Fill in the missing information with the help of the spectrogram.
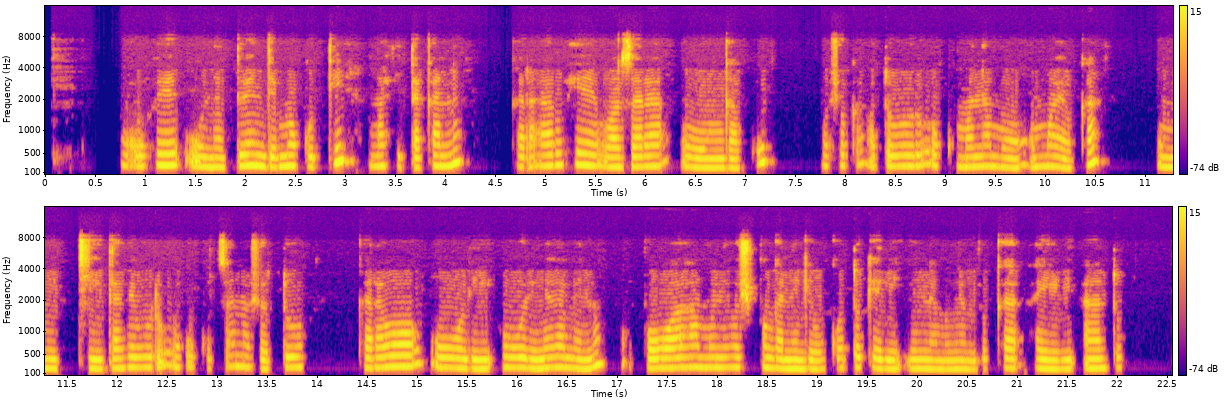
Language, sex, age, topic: Oshiwambo, female, 36-49, agriculture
